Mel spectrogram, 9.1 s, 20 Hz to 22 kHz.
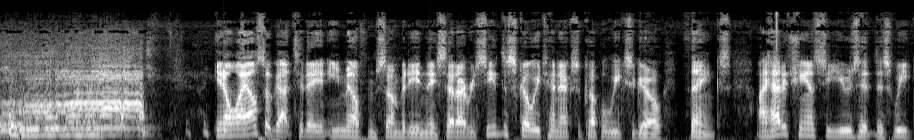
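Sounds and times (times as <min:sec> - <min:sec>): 
badger wailing call: 0:00.0 - 0:01.6
speech: 0:02.1 - 0:09.1.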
